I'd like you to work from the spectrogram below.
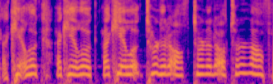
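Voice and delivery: put-on high, frantic child's plea; high-pitched scared kid voice; panicked kid. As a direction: mimic a scared boy begging. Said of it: "he's like".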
